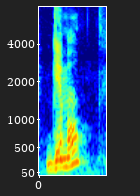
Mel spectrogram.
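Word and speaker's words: גימל: It is pronounced gimmel and it has a definite G sound to it and we'll talk a little bit more about uh that later.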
